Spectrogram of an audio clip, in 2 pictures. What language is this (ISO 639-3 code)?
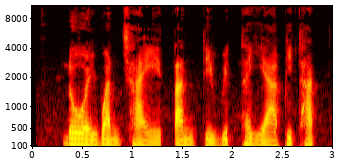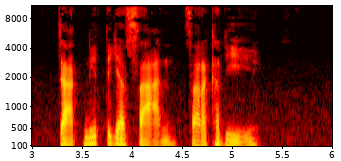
tha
